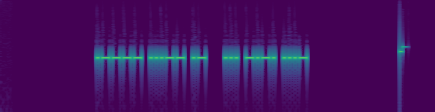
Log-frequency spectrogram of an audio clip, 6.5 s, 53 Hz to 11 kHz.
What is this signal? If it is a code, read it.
Morse code, heard as a keyed tone, about 32 wpm, 700 Hz. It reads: 13A SCV
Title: Field Day Exchanges Encore - 30wpm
